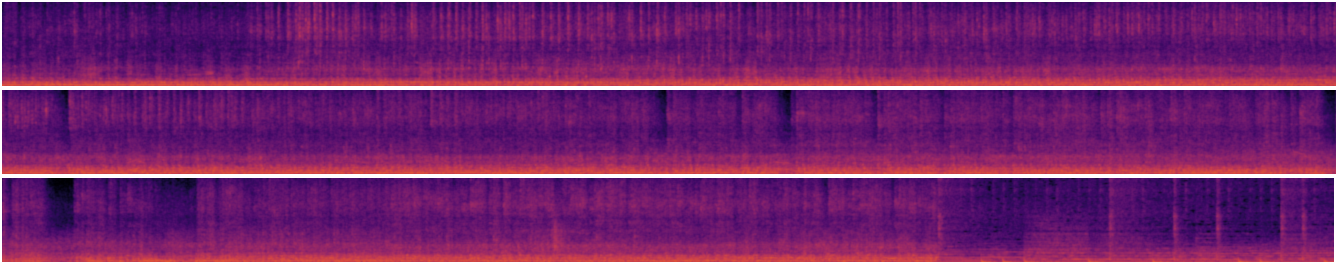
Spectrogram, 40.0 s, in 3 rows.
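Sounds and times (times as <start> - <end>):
crowd chatter: 0.0 - 40.0
race car engines idling: 0.0 - 40.0.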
